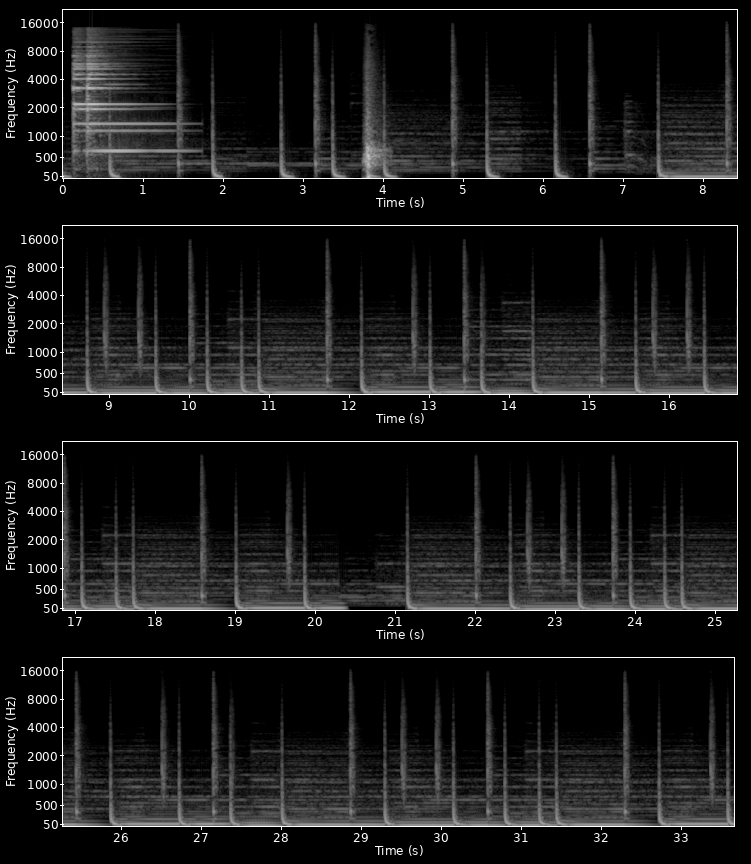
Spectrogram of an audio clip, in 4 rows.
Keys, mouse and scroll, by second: 0.1 middle click, 0.4 shift+scroll up 1, 0.7 shift+middle click, 0.8 middle click, 1.9 click, 4.6 middle click, 5.0 middle click, 5.4 scroll down 2, 5.7 middle click, 7.5 middle click, 9.7 scroll up 3, 10.0 shift+middle click, 10.2 shift+middle click, 11.0 g, 12.6 middle click, 15.2 g, 19.3 click, 22.5 Tab, 23.5 click, 24.3 middle click, 26.4 click, 27.7 click, 32.2 middle click, 33.3 click.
